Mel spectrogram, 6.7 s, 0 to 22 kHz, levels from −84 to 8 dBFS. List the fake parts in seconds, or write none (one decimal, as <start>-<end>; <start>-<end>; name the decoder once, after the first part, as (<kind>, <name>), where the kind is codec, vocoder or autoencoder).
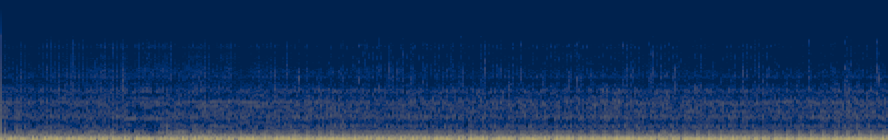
0.0-2.2 (codec, SNAC)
